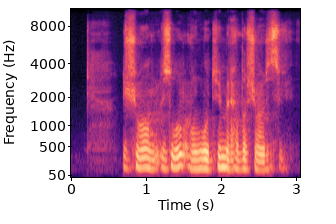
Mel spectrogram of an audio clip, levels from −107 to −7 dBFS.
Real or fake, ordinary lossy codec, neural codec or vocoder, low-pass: fake; none; autoencoder, 22.05 kHz, a latent of 192 numbers a frame, VITS, trained on one speaker; none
